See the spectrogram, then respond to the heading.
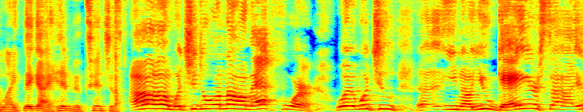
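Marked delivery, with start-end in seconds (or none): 1.3-5.8 high, loud mock suspicious woman. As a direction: play her side-eyeing the nice guy, loud and high. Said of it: "women act weird when you treat them good".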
